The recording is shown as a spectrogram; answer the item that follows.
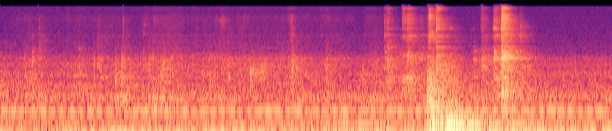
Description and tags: Bathroom WalkInTheBathroom
someone are walking in the bathroom
toilet, wc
